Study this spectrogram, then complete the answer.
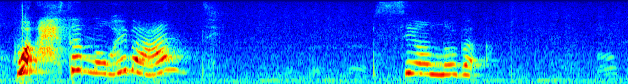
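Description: A young girl sings loudly and expressively.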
